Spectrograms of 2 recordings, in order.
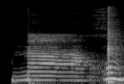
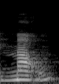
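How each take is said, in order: First: Marron cut into ma and ron, leaning on ron; syllables split. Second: Said in the usual way. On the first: Shown as a demonstration. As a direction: stretch marron in two beats, stressing the final ron. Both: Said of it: "découper les syllabes en insistant sur la dernière".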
